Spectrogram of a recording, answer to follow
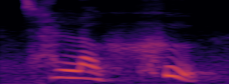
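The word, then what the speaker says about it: צלח: 이 형통이라고 하는 말을 먼저 보면 원어에서 찰라흐, 히브리 발음은 끝에가 이렇게 흑 가려뱉는 것처럼 마치 이 찰라흐 이런 거죠.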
